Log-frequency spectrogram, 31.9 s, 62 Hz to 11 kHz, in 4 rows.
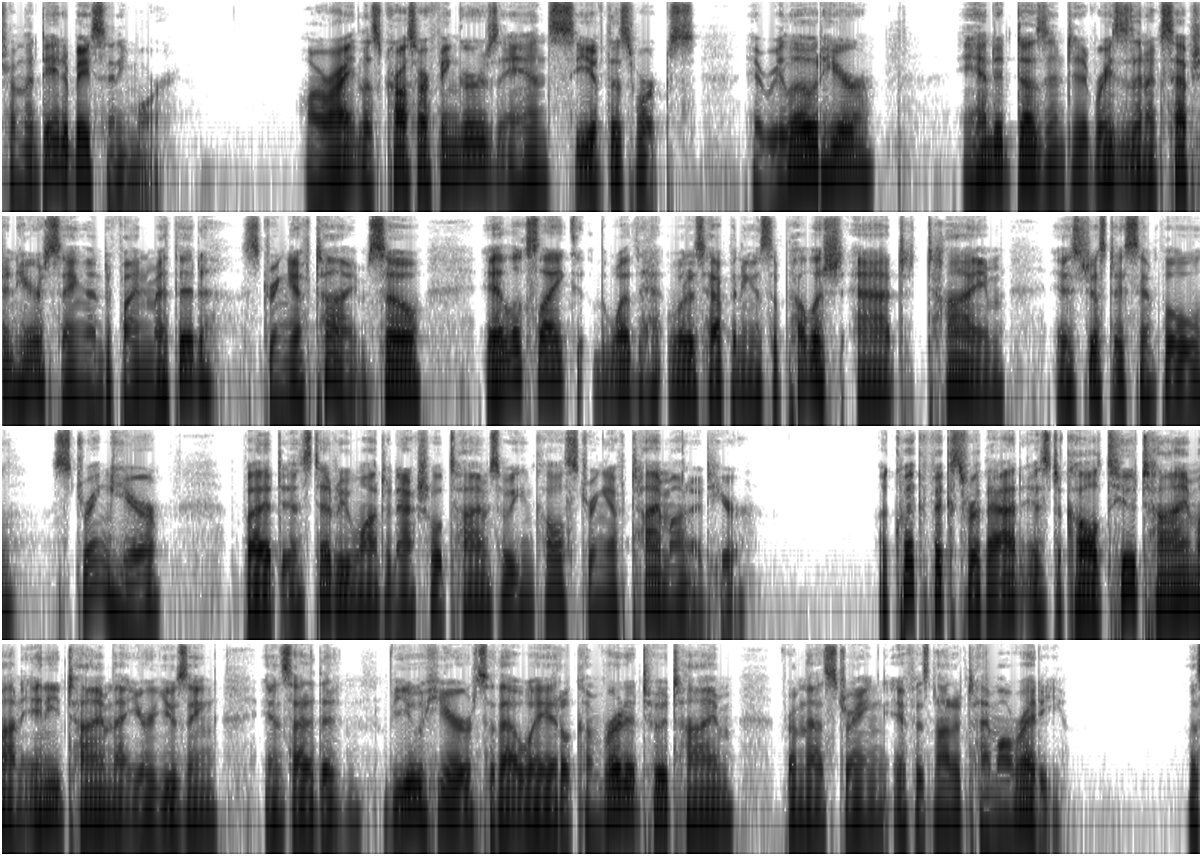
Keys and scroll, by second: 30.4 super+s.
